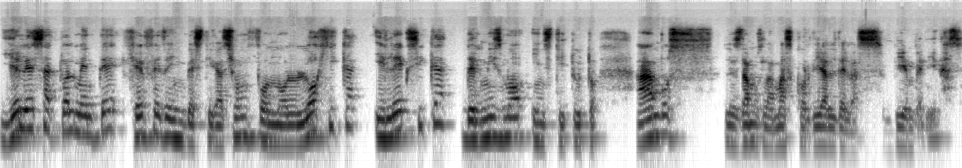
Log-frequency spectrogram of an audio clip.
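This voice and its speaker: A man with a fairly high, somewhat breathy voice speaks at a fairly slow pace with lively intonation and hardly any pauses. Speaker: radio host. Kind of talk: radio interview.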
